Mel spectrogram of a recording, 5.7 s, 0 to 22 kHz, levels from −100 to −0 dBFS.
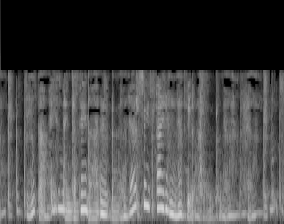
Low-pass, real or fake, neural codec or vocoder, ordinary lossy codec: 7.2 kHz; fake; autoencoder, 22.05 kHz, a latent of 192 numbers a frame, VITS, trained on one speaker; MP3, 24 kbps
